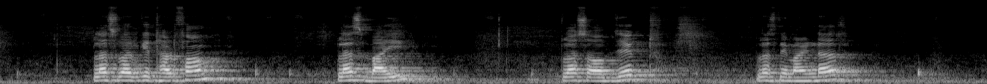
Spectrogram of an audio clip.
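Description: A man speaks clearly and slowly in short phrases, close by.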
